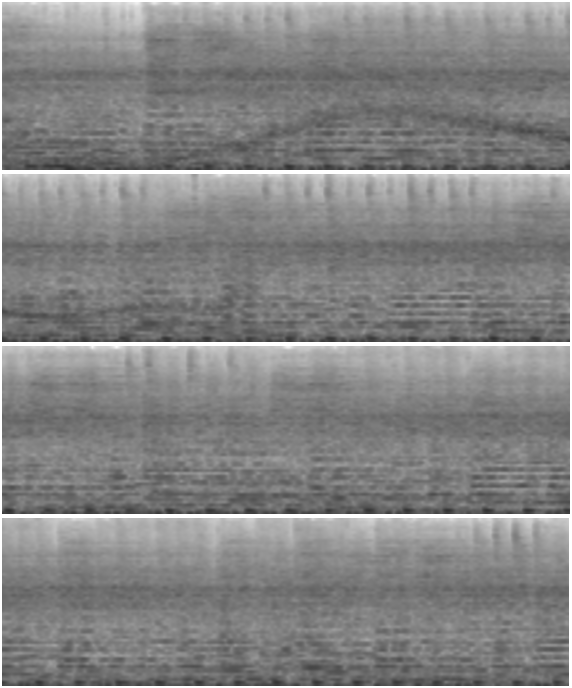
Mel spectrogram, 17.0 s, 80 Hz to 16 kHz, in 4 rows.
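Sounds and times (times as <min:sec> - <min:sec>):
heavy metal electric guitar: 0:00.0 - 0:17.0
quick low beats: 0:00.0 - 0:17.0.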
